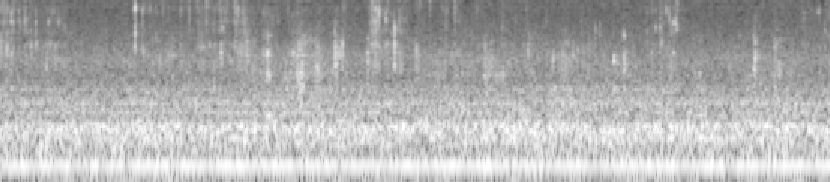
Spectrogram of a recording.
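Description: A person faintly slurping and chewing a mouthful of instant ramen noodles, in scattered short wet smacks and clicks, over a steady low hum.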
